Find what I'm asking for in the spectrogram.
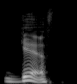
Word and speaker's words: GIF: So Shoujo Roboto actually made an animated GIF. Did you hear that? That's a hard G. GIF.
